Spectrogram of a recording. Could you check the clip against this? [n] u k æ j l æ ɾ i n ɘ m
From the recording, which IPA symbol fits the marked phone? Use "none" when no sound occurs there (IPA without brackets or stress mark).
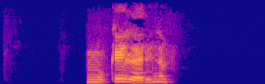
m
